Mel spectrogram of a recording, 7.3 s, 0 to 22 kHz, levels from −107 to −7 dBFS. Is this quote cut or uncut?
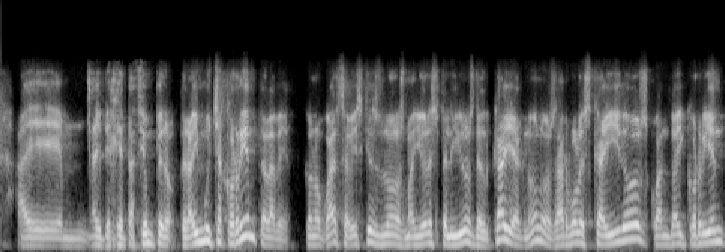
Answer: cut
